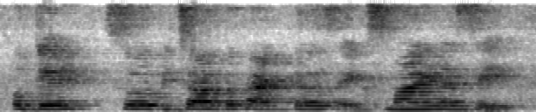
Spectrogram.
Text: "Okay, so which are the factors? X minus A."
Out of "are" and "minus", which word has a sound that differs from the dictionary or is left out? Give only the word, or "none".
minus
